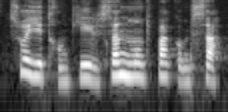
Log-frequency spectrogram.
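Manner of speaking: usual speaking voice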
